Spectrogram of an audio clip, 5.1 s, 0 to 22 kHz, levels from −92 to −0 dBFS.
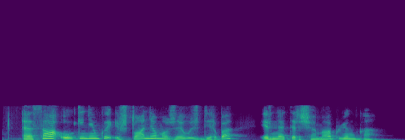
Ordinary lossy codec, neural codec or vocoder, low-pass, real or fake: MP3, 48 kbps; codec, 16 kHz, 1 kbps, X-Codec, HuBERT features, trained on LibriSpeech; 5.4 kHz; fake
